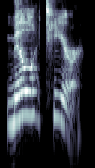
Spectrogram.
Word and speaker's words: Milteer: Milteer.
